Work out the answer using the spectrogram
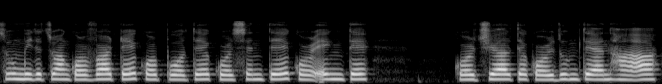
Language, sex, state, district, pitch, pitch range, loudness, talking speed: Mizo, female, Mizoram, Aizawl, 235 Hz, 225-240 Hz, -15 LUFS, 225 wpm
